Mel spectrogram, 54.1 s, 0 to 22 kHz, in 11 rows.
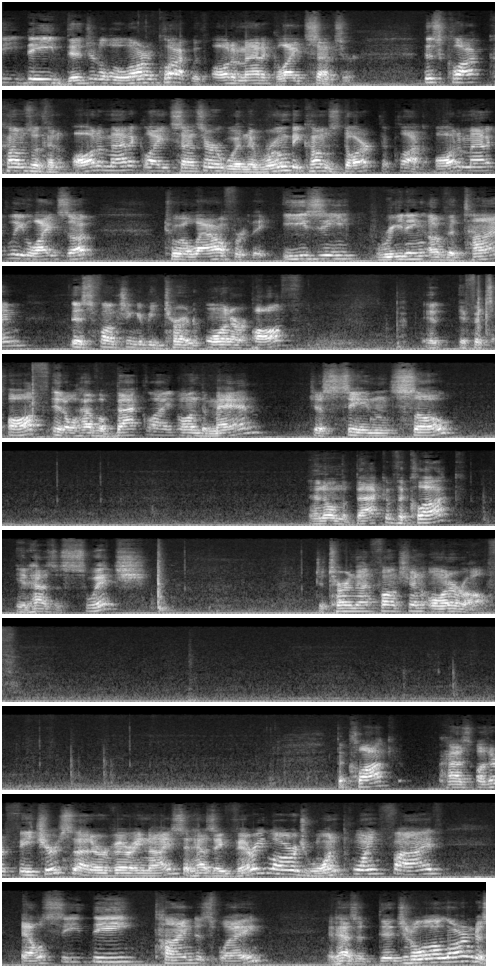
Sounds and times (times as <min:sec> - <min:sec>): Speech: 0:00.0 - 0:03.6, 0:04.2 - 0:10.8, 0:11.5 - 0:17.8, 0:19.0 - 0:24.3, 0:27.7 - 0:31.2, 0:32.7 - 0:34.8, 0:42.8 - 0:48.8, 0:49.5 - 0:52.0, 0:52.6 - 0:54.1.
